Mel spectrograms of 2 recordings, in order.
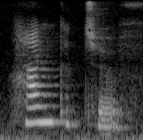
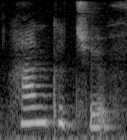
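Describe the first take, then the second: The two takes are said the same way.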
